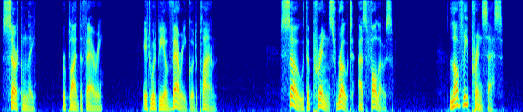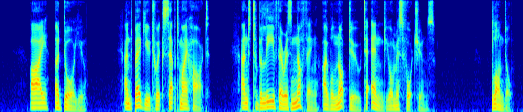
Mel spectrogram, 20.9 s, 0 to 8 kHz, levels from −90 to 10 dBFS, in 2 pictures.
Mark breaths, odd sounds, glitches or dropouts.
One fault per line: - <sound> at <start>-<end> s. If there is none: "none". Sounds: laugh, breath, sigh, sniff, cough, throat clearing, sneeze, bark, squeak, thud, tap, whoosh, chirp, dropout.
none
